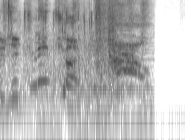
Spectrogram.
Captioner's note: thuds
